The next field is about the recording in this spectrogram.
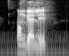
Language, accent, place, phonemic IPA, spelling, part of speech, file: French, France, Lyon, /ɑ̃.ɡa.le/, engaller, verb, LL-Q150 (fra)-engaller.wav
- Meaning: to dye black by passing through a decoction of gall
